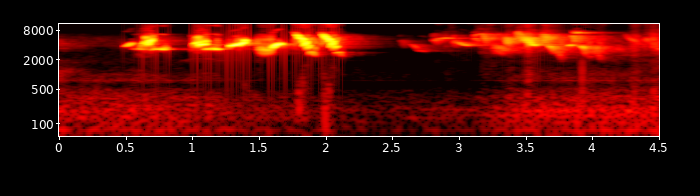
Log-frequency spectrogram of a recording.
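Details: Pair of double-collared seedeaters (coleiro) outdoors on a street, singing with strong drive: rapid high chattering notes in quick bursts, then a softer warbled run. Faint low background noise.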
